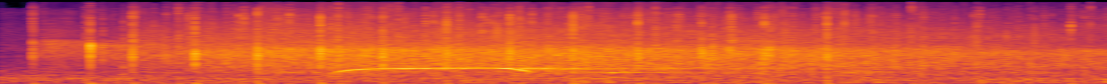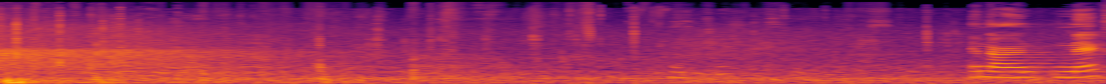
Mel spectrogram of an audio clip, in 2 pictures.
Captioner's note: applause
